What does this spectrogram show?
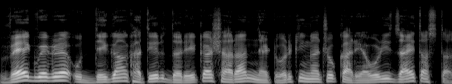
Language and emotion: Goan Konkani, neutral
